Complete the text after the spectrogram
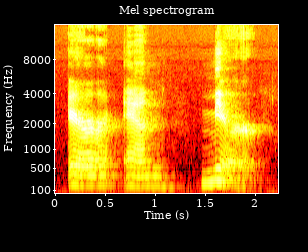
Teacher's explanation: when there are schwa R's at the end of a word, then it can sound, it will sound just like one long R, as in air and mirror.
